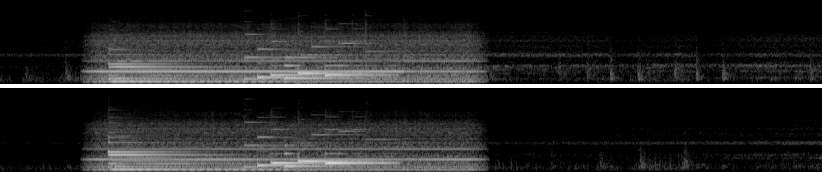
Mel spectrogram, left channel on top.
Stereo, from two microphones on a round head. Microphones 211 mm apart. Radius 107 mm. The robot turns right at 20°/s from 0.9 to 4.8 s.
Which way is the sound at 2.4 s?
5° right.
